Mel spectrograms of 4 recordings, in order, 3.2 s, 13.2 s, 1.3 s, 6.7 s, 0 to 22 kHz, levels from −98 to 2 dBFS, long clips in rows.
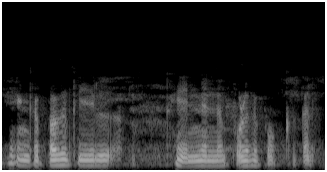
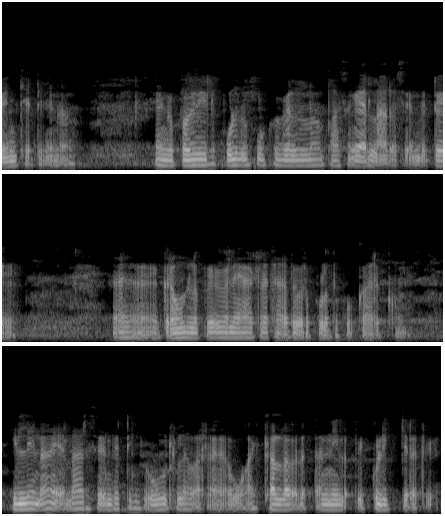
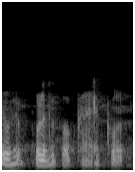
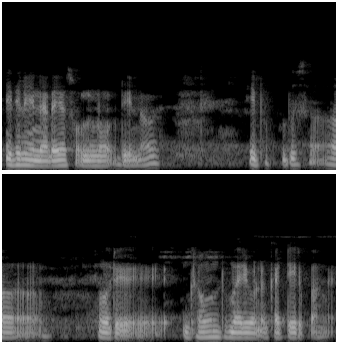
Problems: low volume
